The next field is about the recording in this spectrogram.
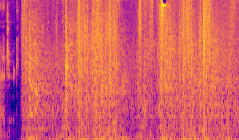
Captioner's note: guns blasting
